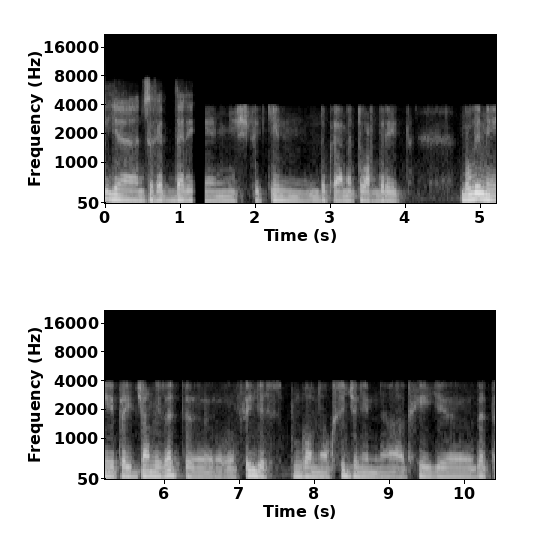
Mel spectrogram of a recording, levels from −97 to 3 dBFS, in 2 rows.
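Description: At 1.16 s the speech drops out in a handover gap lasting 180 ms, to 1.34 s, as the call is moved from one network to another and no frames arrive during the switch. The sound fades within a few tens of milliseconds rather than cutting with a click, and the silence is clean, with no repeated or smeared fragments. That distinguishes it from packet loss with concealment, which fills gaps with stretched or buzzy copies of the preceding sound.

From 1.34 s to the end the call falls back to narrowband. Before the gap the HD Voice path carries speech with its upper band intact and only light coding roughness. After it, nothing is present above 4 kHz, so sibilants lose their hiss and the voice turns dull and rasping. The added roughness points to a low-rate narrowband codec. Because the change is abrupt and coincides with the handover, it reads as a codec switch rather than a gradual filter or a bandwidth limit on the recording chain.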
